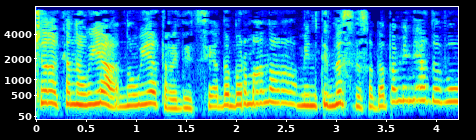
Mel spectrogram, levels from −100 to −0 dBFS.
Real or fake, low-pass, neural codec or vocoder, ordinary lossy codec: fake; 7.2 kHz; vocoder, 22.05 kHz, 80 mel bands, HiFi-GAN; MP3, 32 kbps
